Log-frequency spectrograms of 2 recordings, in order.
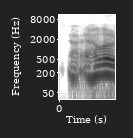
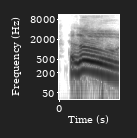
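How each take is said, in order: First: Said in a plain, ordinary speaking voice. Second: Said in an over-exaggerated character voice. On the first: "instead of saying hello" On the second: "it was his voice, except it was just over exaggerated"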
